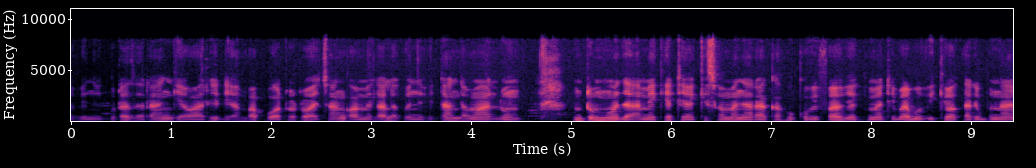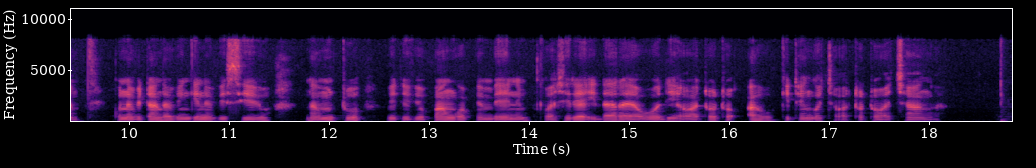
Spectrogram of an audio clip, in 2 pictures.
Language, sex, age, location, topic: Swahili, male, 18-24, Nairobi, health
